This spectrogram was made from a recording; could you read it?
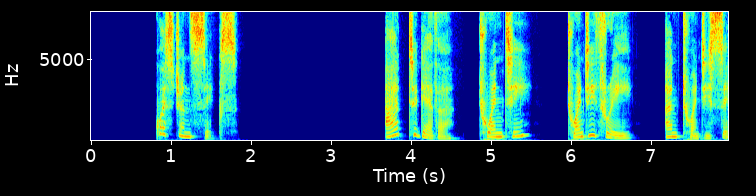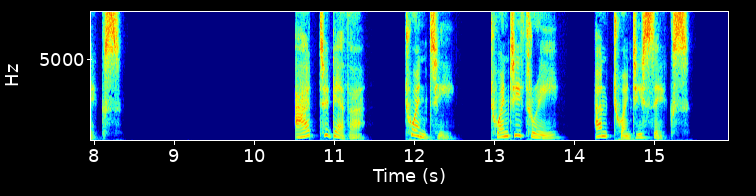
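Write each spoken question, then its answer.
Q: Add together 20, 23, and 26.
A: 69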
